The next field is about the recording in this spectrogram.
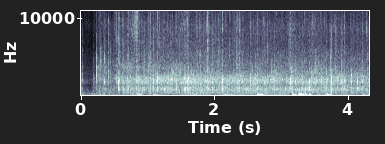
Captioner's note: audience applauds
